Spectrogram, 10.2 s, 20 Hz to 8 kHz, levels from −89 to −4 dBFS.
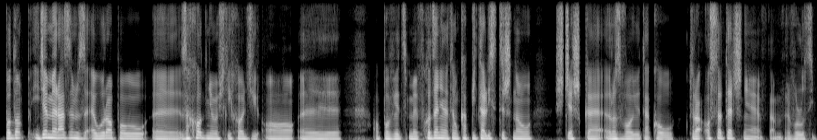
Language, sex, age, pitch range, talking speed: Polish, male, 20-39, 115-145 Hz, 130 wpm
